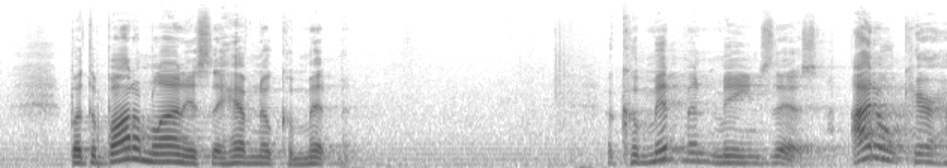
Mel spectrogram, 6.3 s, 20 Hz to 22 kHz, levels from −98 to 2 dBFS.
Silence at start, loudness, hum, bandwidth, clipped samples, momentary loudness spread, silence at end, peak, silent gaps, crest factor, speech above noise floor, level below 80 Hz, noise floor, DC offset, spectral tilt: 0.2 s; -38 LUFS; none; 18 kHz; under 0.1%; 15 LU; 0 s; -20 dBFS; none; 20 dB; 28 dB; -74 dBFS; -65 dBFS; under 0.1%; -5.5 dB/octave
